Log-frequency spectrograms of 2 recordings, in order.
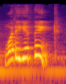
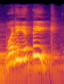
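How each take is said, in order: No difference in how they are said.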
